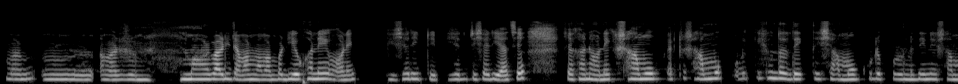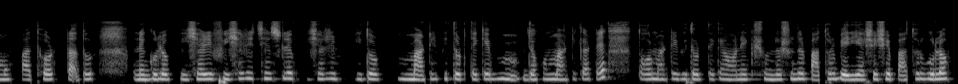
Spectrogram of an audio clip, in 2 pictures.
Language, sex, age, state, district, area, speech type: Bengali, female, 18-30, West Bengal, Dakshin Dinajpur, urban, spontaneous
